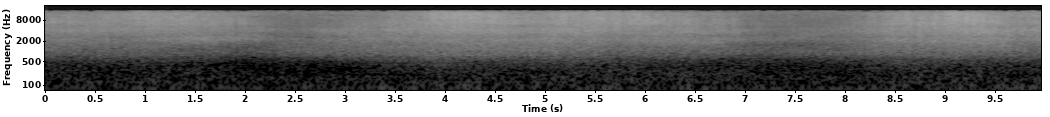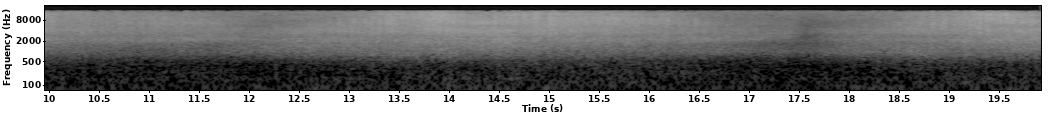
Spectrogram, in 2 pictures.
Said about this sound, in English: Found these pads and they sounded heavenly. Deep ocean sounds.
